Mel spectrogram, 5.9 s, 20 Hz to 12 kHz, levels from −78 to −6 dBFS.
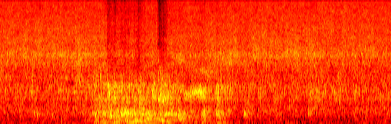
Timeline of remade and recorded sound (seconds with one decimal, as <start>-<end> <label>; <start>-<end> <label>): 0.0-5.9 remade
